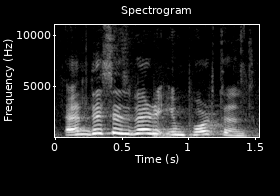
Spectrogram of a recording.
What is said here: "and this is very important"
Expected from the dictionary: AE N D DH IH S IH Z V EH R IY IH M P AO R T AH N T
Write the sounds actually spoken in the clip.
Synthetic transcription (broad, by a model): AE N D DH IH S IH Z V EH R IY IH M P AO R T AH N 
